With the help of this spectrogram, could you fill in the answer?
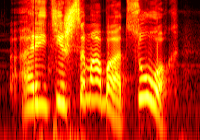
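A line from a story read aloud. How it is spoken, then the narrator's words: Female alien shriek. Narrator (Russian): взвизгнула венерианка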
